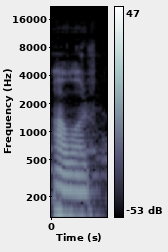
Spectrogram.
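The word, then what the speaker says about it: hour: পারেন উজ্জ্ব দাগে যেমন আওয়ার মানে ঘন্টা এখানে কিন্তু এইচ এর উচ্চারণ ভাওয়েলের মত হয়েছে অর্থাৎ এইচ যদি না থাকতো এখানে তবুও কিন্তু উচ্চারণটা আওয়ারের মতই হতো অনেস্ট মানে সৎ এখানে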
